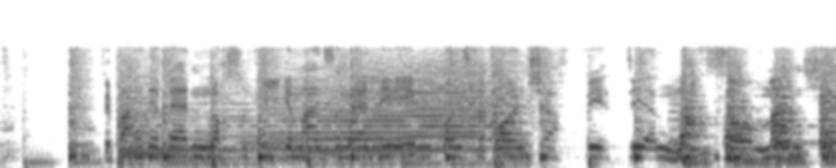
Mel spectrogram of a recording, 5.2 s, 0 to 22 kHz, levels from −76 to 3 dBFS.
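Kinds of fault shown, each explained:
Noise suppressor applied to music or sounds: A speech-tuned suppressor stays on throughout. It treats steady parts as noise, so the level swings by around 10 dB and the sound pumps, flutters or thins out.
Sound cut by the noise suppressor: From 0.0 to 0.71 s and 3.47 to 3.95 s, sustained sound is judged as noise and sinks, dropping by up to about 21 dB.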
